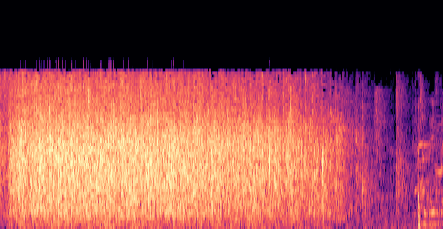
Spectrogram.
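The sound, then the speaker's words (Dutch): Applause from a church audience for its graduates: loud, continuous clapping from many hands that gradually thins and fades toward the end. “En er hoort natuurlijk een klein applausje bij.”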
